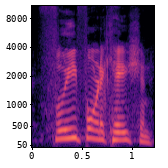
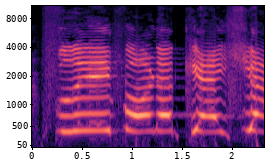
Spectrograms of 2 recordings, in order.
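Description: First: It is said at normal volume. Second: It is yelled at the top of his lungs.

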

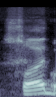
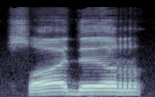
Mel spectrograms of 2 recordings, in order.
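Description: First: The final d is broken off sharply. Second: The final d flows on without a break. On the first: The speaker calls it wrong. "Dia qalqalah yang dibacakan seperti tadi" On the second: The speaker calls it right. "Nampak dia tak putus"

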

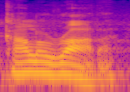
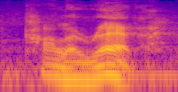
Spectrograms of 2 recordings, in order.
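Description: First: The middle syllable sounds like 'rah'. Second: The middle syllable sounds like 'red'. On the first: The speaker calls it wrong. "Not Colorado" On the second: The speaker calls it right. "Learned that from the Coloradians. Color red"

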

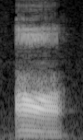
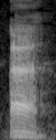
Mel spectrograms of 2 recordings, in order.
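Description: First: The sound is heavy, with a full mouth. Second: The sound is light, without a full mouth. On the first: The speaker calls it wrong. "with the attribute of full mouth by saying ah" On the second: The speaker calls it right. "but it is a"

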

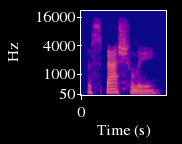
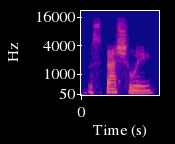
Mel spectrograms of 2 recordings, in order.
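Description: Both takes have the same delivery.

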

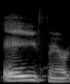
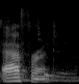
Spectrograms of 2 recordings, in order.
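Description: First: The first syllable is exaggerated and drawn out. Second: The first syllable is said in a relaxed way. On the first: It makes the prefix stand out clearly. "I'm going to say afferent just to overemphasize it" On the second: This is the everyday way of saying it. "Most people would just say afferent"

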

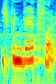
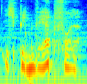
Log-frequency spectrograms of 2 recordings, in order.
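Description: First: It is said in a strained, tense way. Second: It is said in a calm, relaxed way. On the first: The speaker calls it wrong. "Nicht verkrampfen" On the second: The speaker calls it right. "sondern wirklich total gechillt sagen"

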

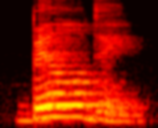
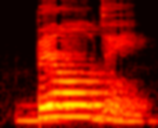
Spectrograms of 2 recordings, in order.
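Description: Both takes have the same delivery.

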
